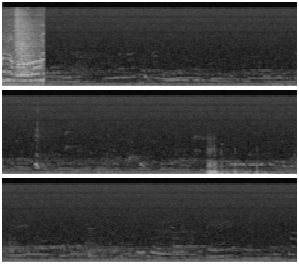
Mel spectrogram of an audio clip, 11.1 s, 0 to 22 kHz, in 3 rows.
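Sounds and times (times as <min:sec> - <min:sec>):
loud low bump: 0:06.2 - 0:07.1.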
